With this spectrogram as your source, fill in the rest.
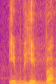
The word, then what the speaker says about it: Ibn Hibban: Bacanya Ibn Hibban, Hayyan sama.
